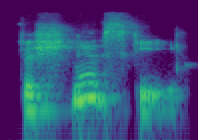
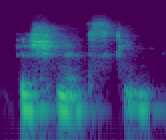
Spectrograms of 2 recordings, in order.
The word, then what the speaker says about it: Vishnevsky: trail maintenance work, Julian Vishnevsky. And I know that that's how his name is pronounced because I asked him, Vishnevsky.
